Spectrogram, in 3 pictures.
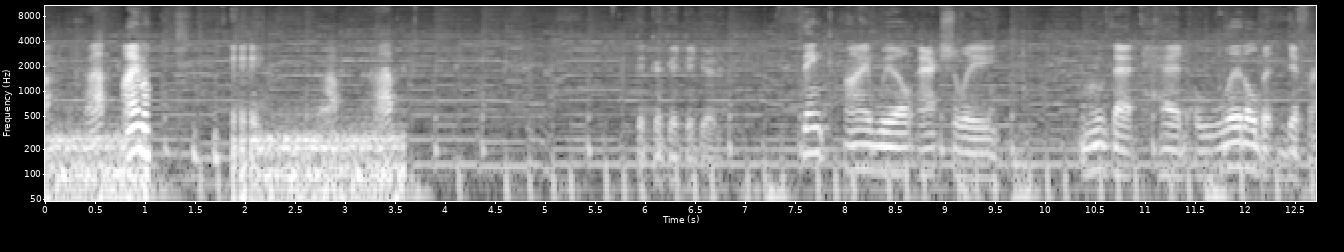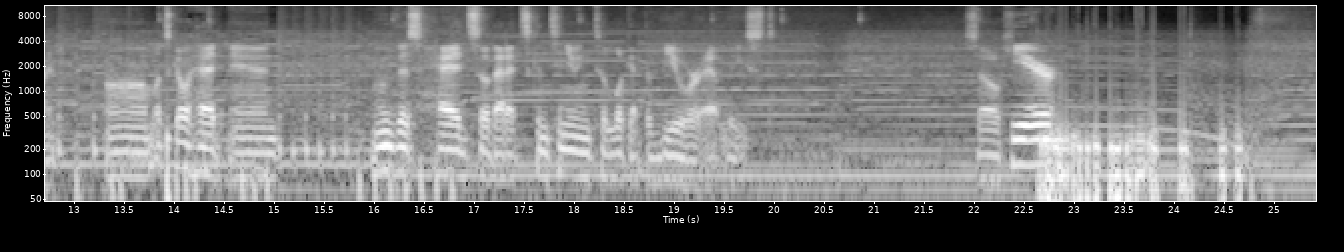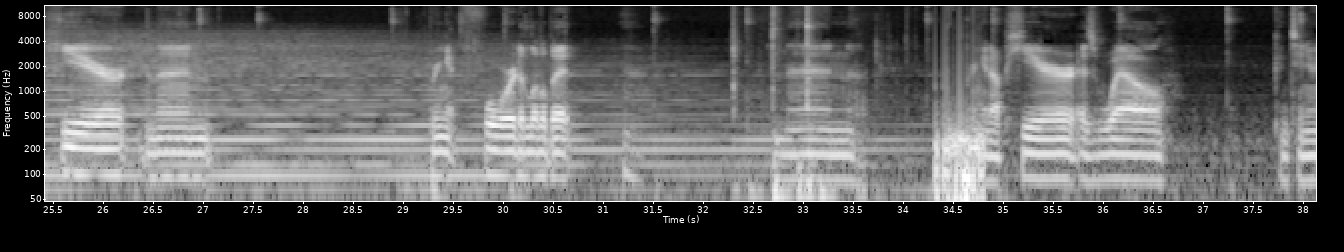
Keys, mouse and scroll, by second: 1.8 click, 2.0 space, 8.1 right click, 9.7 g, 13.9 click, 16.2-18.1 drag, 19.4 click, 20.8-22.0 drag, 22.6-24.9 drag, 25.5-27.0 drag, 27.5-28.9 drag, 31.5 click, 32.9 KP_0, 34.2 click, 36.2-37.3 drag, 38.0-38.1 drag.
